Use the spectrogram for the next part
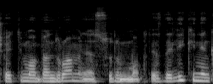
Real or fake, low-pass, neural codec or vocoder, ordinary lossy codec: real; 14.4 kHz; none; Opus, 32 kbps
